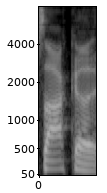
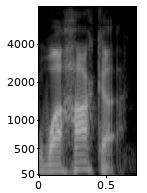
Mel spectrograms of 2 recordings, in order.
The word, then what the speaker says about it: Oaxaca: okay The Watcher says The Watcher says o ox Sokka is pronounced like Oaxaca so yeah I do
